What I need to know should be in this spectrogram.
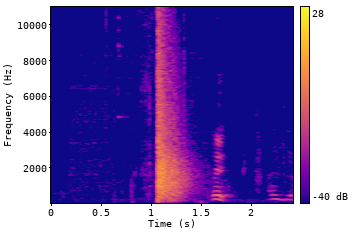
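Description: A firecracker bangs sharply.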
